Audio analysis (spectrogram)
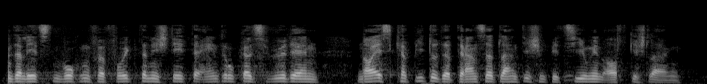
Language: German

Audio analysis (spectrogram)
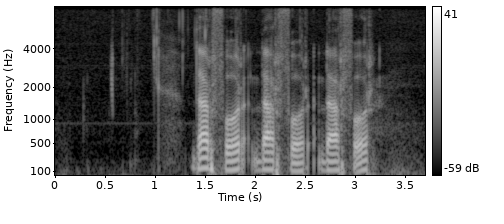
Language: Norwegian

